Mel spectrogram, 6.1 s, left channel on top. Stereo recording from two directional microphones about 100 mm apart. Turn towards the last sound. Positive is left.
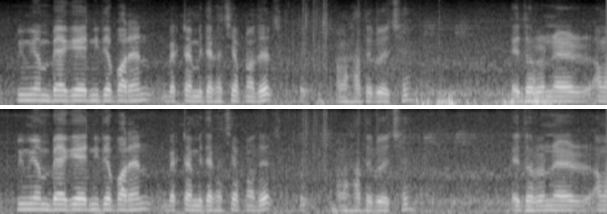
turn(degrees=25)  # may be behind; listen again after turning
